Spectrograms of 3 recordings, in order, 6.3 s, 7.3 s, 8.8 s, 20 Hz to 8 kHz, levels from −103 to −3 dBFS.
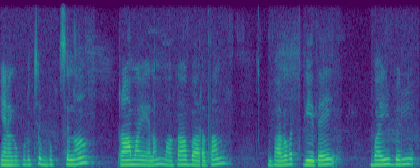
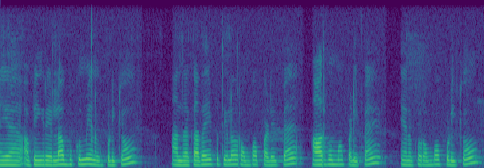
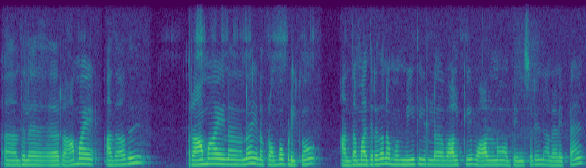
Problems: constant background noise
